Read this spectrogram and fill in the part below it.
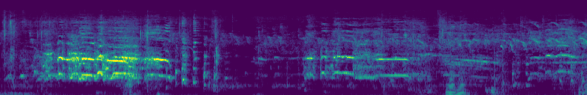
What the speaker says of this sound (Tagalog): May mga manok po na sulod.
